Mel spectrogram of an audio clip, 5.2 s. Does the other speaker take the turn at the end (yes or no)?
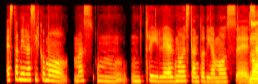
yes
